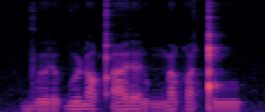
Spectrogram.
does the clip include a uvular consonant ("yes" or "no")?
yes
